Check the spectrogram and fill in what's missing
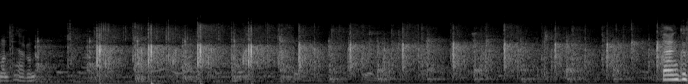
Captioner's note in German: Beifall bei der LINKEN - Zuruf von der CDU: Schwachsinn!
